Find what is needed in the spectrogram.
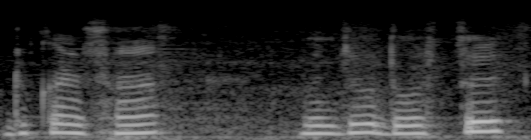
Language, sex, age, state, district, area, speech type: Sindhi, female, 60+, Gujarat, Kutch, urban, spontaneous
